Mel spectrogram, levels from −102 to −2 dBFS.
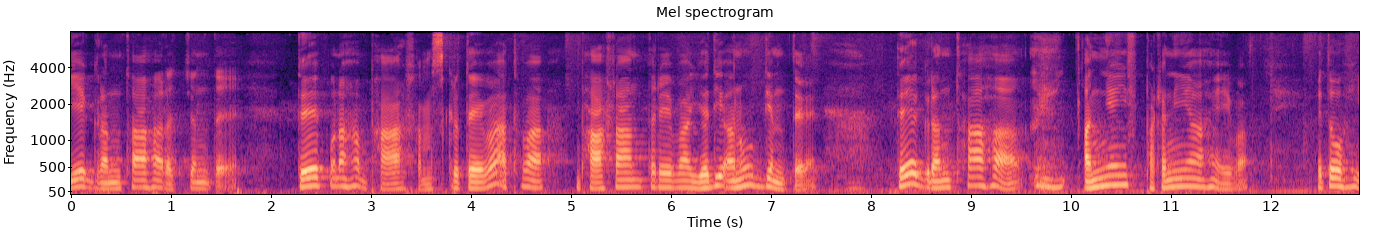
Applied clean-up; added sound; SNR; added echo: none; none; none; none.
